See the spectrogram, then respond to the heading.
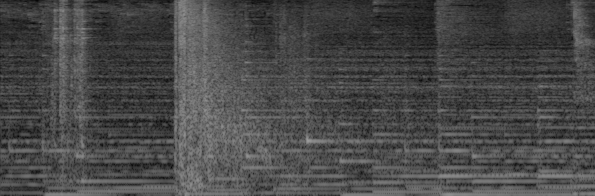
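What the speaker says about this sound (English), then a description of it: "Without any hesitation or mercy, Eva raised the gun and pulled the trigger." Gunshot in the visual novel Umineko no Naku Koro ni: a single loud, sharp blast with a rumbling tail, rising out of a sustained musical score that carries on underneath.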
